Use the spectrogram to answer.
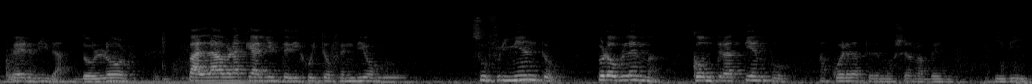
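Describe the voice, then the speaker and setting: A man's voice: on the high side, darkish tone. A man giving a religious lesson in story form, asking his listeners questions and acting out the quotes. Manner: asks the audience questions, acts out quotes. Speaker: rabbi teaching a lesson. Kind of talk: sermon-style storytelling lesson. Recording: echoey room with faint ambient noise.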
